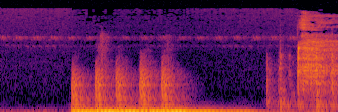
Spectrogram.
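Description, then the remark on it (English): Four heavy, evenly spaced knocks thud on a door, followed by a fainter scrape and a brief burst of bright rustling noise. “Don't answer the door.”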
